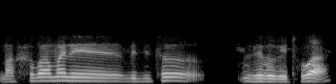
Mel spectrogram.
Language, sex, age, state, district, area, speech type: Bodo, male, 30-45, Assam, Udalguri, urban, conversation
